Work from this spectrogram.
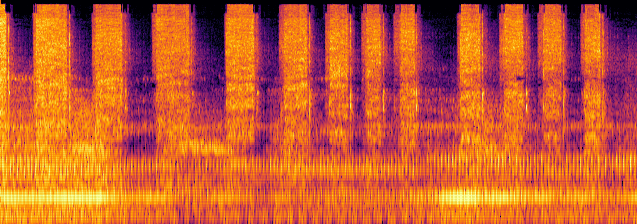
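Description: Repeated bursts of hissing from a spray paint can, roughly a dozen short sprays in an uneven rhythm, close and loud, with brief pauses between them.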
